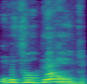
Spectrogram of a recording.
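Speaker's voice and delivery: indignant echo. Acted. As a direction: fling his word back at him.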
